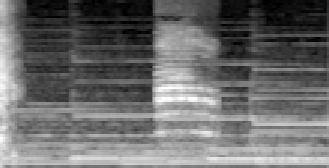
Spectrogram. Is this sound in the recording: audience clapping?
no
